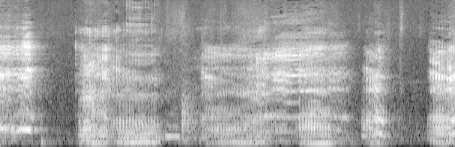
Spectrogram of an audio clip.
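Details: A pig in Indonesia gives rough, throaty grunts and squealing oinks in several uneven bursts.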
